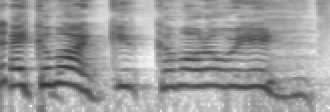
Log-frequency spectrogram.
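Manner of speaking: put-on South Boston accent. Imitating a woman proposing marriage: put-on Southie Boston accent. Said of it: "like, Southie Boston".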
